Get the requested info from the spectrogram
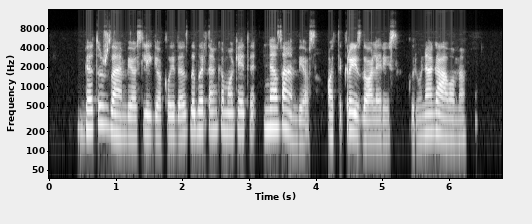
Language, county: Lithuanian, Marijampolė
